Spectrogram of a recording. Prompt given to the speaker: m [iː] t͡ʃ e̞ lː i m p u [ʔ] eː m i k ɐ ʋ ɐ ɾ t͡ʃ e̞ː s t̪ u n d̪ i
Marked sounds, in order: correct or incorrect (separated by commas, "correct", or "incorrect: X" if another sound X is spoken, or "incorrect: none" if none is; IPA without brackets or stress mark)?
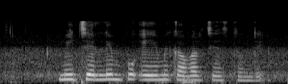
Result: correct, correct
